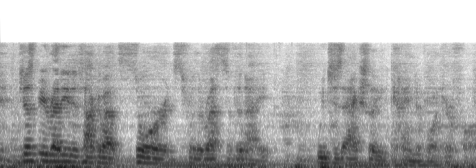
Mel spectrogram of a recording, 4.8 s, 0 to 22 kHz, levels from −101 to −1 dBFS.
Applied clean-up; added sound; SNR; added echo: none; Thunder / Rain; 5 dB; reverberation time 0.2 s.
